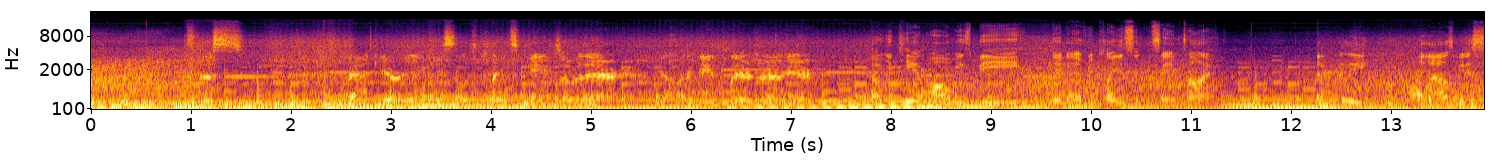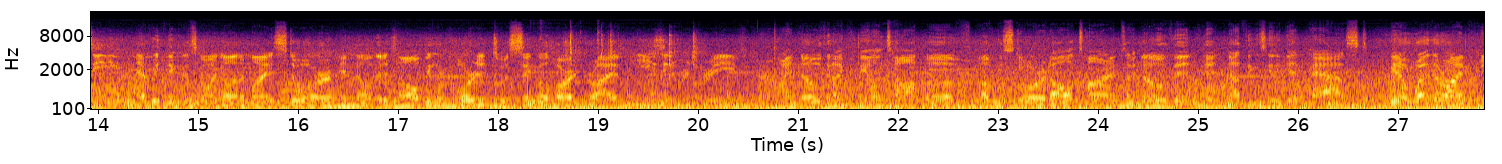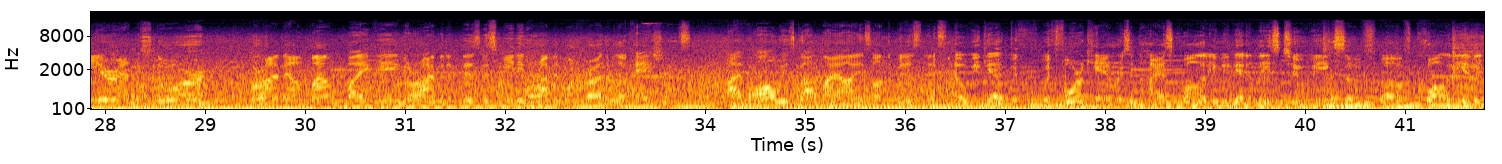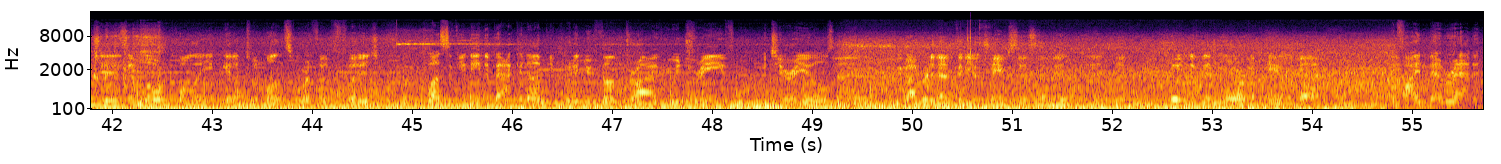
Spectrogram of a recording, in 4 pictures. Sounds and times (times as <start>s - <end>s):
Music: 0.0s - 55.7s
Vehicle: 0.0s - 55.7s
Speech: 0.9s - 1.6s, 2.4s - 11.3s, 12.2s - 54.2s, 54.8s - 55.7s.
